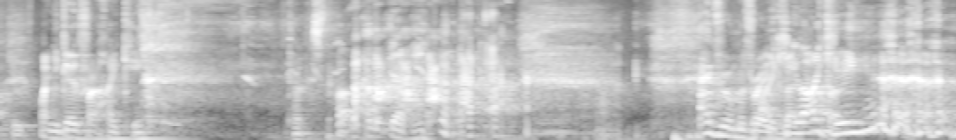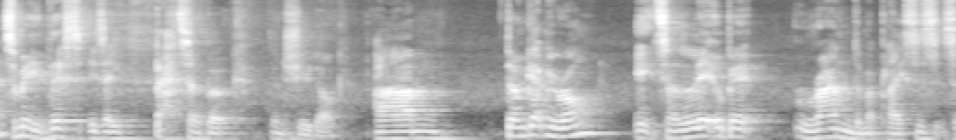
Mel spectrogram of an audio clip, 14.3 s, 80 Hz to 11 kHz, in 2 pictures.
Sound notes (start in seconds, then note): 1.1 laughs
